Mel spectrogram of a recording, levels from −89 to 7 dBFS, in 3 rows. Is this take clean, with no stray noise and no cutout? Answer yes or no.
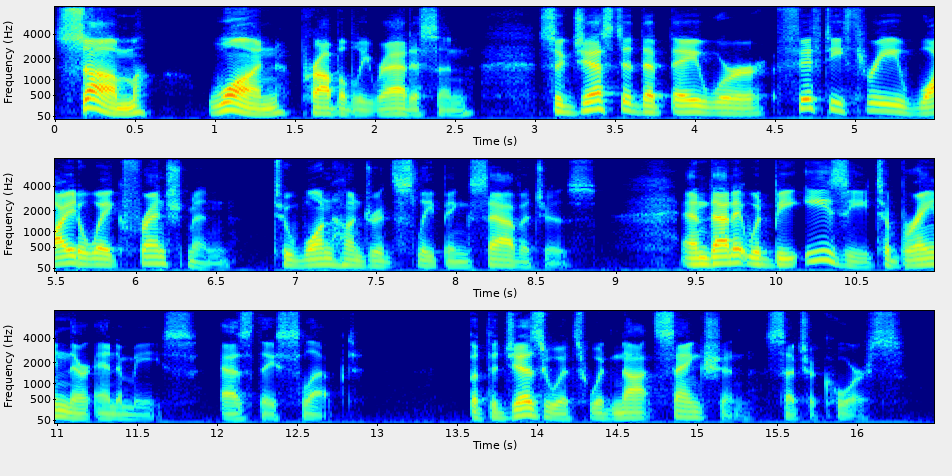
yes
